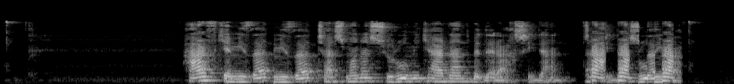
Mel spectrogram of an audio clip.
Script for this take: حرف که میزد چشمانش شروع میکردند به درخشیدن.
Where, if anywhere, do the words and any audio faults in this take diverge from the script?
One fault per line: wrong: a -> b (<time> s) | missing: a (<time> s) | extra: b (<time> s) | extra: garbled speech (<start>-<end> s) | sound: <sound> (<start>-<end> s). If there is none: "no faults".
extra: میزد (2.7 s)
extra: garbled speech (5.8-6.8 s)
